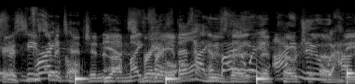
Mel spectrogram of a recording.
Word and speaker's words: Vrabel: Mike Vrabel, who's the coach of the I knew how to say it because, you know, New England Patriots.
